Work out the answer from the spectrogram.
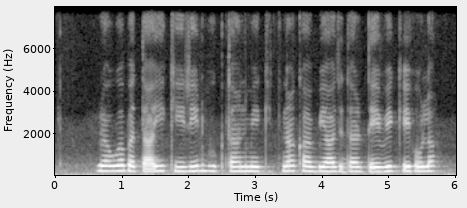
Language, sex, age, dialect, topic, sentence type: Magahi, female, 18-24, Southern, banking, question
